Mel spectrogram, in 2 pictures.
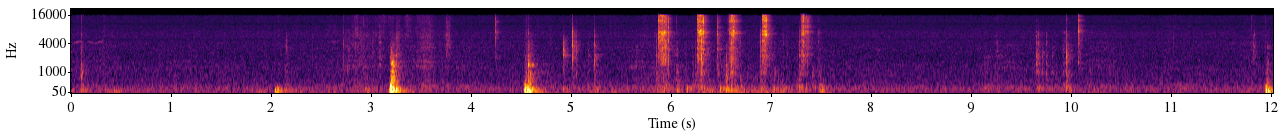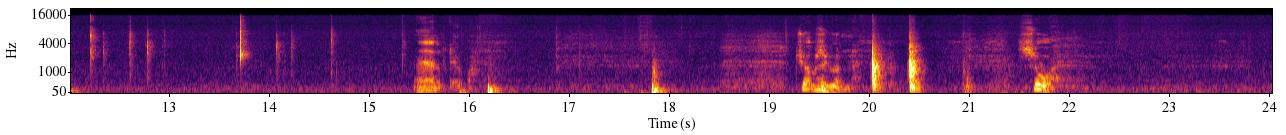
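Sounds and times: heavy knocks on bench: 0:03.2 - 0:03.4, 0:17.8 - 0:18.1, 0:20.0 - 0:20.6.

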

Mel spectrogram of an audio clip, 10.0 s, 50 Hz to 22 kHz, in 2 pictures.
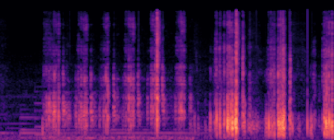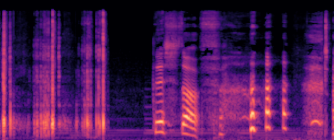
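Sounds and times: scissors cutting cloth and paper: 0:00.6 - 0:06.6.

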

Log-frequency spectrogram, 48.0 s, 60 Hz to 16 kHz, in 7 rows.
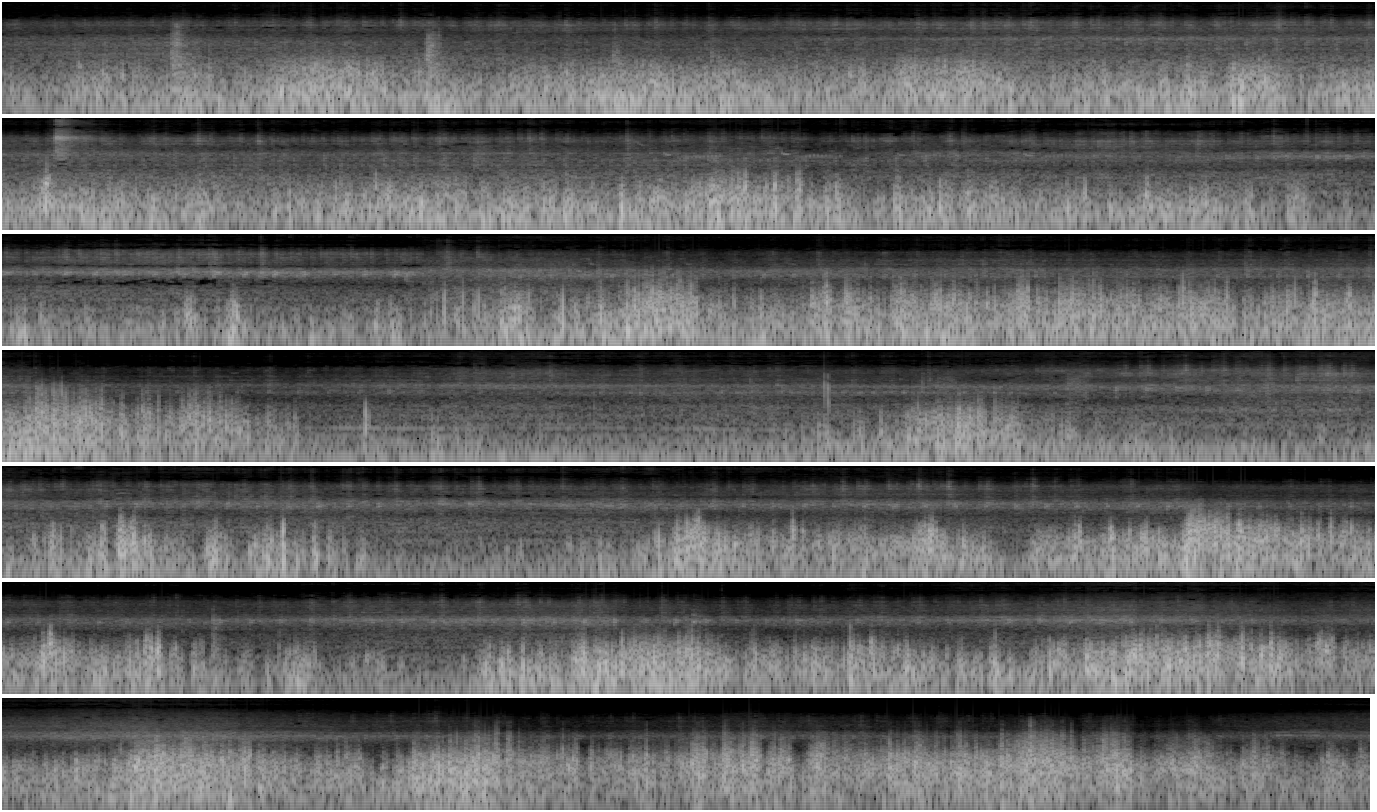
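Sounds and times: bulldozer diesel engine running: 0:00.0 - 0:48.0
distant machinery hum: 0:00.0 - 0:48.0
steel tracks clanking and rattling: 0:00.0 - 0:48.0
wind buffeting microphone: 0:00.0 - 0:48.0
sharp metallic sound: 0:07.0 - 0:07.6.

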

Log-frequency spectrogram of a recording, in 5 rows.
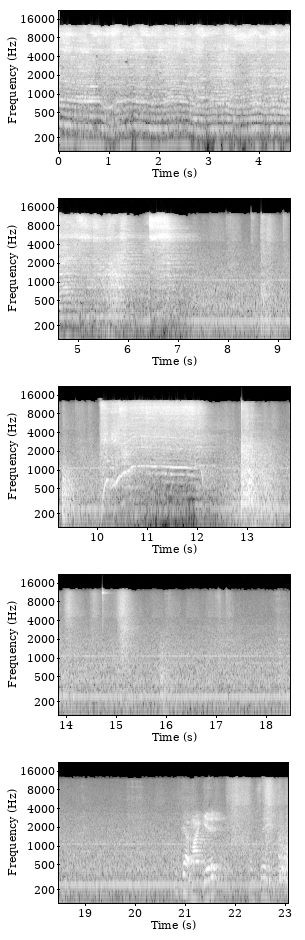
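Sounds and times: power grinder grinding steel: 0:00.0 - 0:07.2.

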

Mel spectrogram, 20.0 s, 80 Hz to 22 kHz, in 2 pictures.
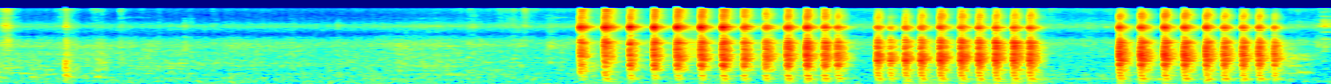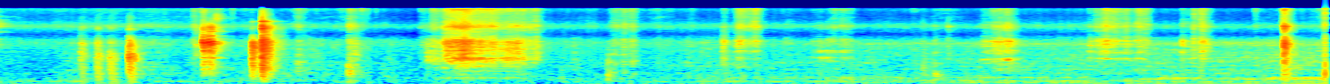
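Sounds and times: knocks: 0:04.4 - 0:09.8
rapid tapping on ceramic tile: 0:04.4 - 0:09.8, 0:10.6 - 0:11.2
short scrape: 0:13.2 - 0:14.8, 0:17.3 - 0:19.2.

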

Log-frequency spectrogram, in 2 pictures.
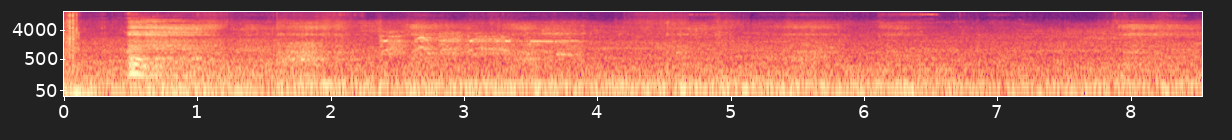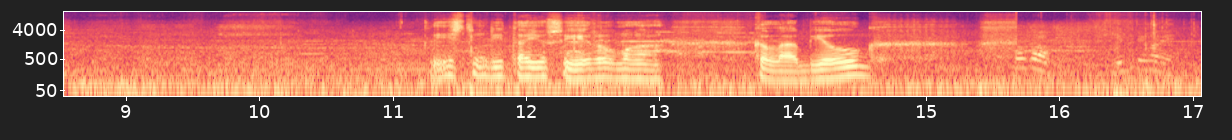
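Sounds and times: steady low rumble: 0:00.0 - 0:17.0
distant rooster crowing: 0:02.2 - 0:04.7, 0:11.7 - 0:15.6.

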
